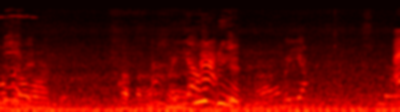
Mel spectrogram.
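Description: Auto-rickshaw engine running with a steady low drone heard from inside the crowded cab, under passengers' voices talking.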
